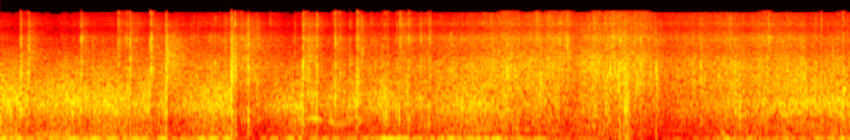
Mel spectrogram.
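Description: A small tree coming down after being cut with a chainsaw: a run of cracking and snapping as its branches break through the undergrowth. The chainsaw's engine runs low underneath.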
